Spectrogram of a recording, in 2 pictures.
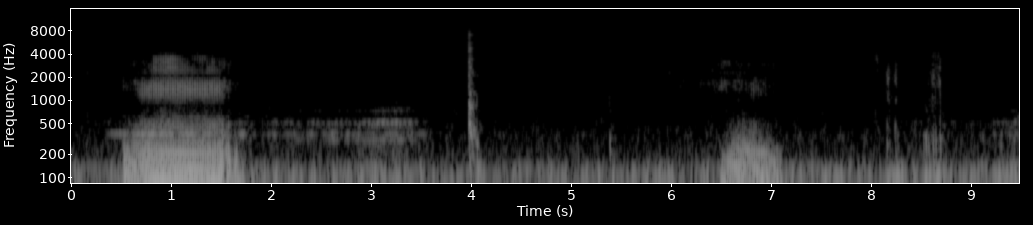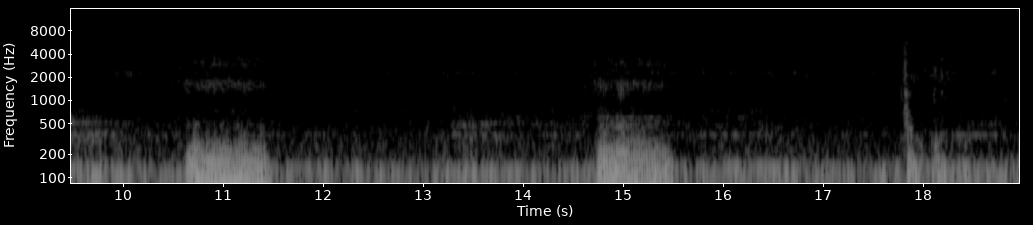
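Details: A sleeping dog snores in four low, rumbling, wheezy bursts, roughly one every four seconds; snoring.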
